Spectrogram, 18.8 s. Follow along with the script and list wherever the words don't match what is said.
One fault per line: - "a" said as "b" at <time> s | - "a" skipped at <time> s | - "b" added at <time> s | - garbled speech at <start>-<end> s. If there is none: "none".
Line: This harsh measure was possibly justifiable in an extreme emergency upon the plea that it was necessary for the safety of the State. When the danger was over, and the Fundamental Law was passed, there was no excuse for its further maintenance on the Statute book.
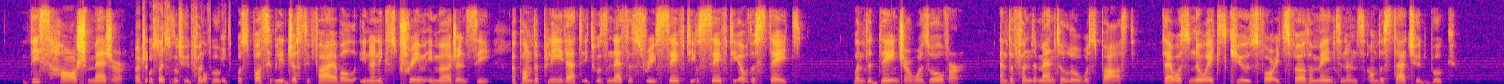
- garbled speech at 1.7-2.9 s
- "for" said as "safety" at 8.2 s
